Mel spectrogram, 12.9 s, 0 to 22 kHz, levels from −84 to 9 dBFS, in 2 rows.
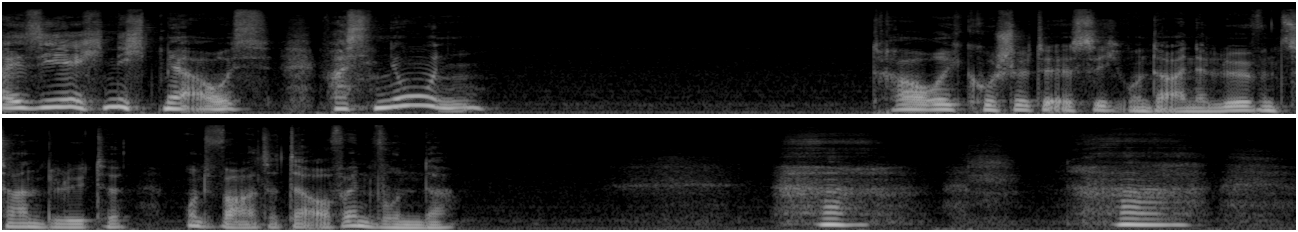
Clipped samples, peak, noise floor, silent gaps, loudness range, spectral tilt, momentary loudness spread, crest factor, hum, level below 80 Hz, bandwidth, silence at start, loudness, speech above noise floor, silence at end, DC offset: under 0.1%; -12 dBFS; -60 dBFS; none; 5 LU; -6 dB/octave; 14 LU; 18 dB; none; -58 dBFS; 17 kHz; 0 s; -29 LUFS; 33 dB; 0.15 s; under 0.1%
